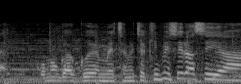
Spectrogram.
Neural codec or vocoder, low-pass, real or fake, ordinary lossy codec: none; 7.2 kHz; real; none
